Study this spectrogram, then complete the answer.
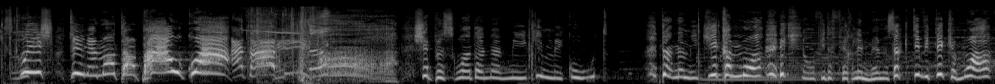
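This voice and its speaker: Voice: extremely high pitch, expressive, moderate pace. An actor voicing a nerdy, easily exasperated young microbe inventor in a French cartoon dub, pedantic and precise. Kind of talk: French-dubbed cartoon acting. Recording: cartoon music behind.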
